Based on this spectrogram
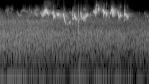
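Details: Common whitethroat singing at Morte Hoe, Devon, UK: a continuous fast, scratchy warble of rapid squeaky and buzzy notes jumping up and down, clear against light background hiss.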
